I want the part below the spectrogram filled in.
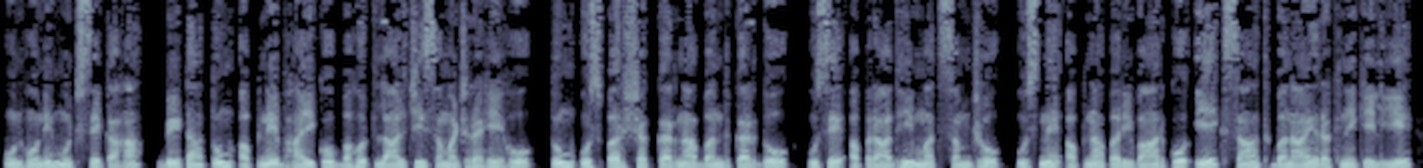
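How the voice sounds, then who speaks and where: A man acts an earnest, respectful younger relative in a cartoon moral tale. His voice is fairly low and slightly rough, with animated intonation at a slow pace. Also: no echo, full character voice. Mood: surprised, earnest. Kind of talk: Hindi moral-story cartoon dubbing.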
